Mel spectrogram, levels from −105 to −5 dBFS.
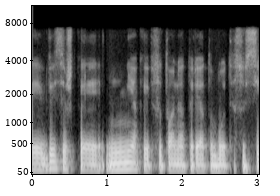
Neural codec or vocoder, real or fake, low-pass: none; real; 7.2 kHz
